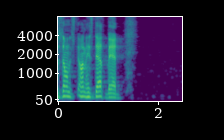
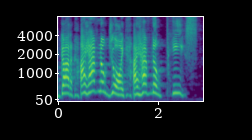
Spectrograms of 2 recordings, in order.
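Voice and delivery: pleading with God; 7 semitones higher, 5 dB louder, slower than usual. Retold or imitated. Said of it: "And I'm going".

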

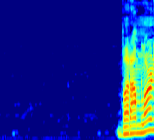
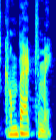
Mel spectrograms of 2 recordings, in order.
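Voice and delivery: gentle voice of God; 4 semitones lower, 6 dB quieter, faster than usual. Acted. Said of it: "And he says".

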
